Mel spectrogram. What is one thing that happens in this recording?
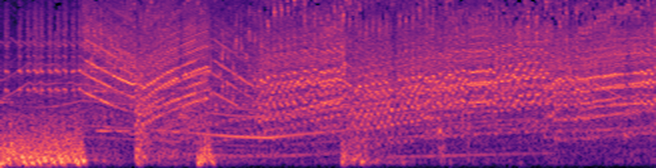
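A race car engine revs high, climbing and dropping in pitch as it shifts gears.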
